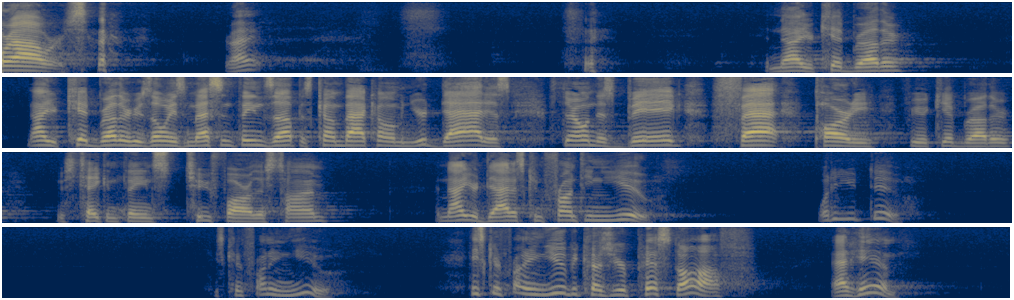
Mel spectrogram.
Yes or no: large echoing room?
yes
